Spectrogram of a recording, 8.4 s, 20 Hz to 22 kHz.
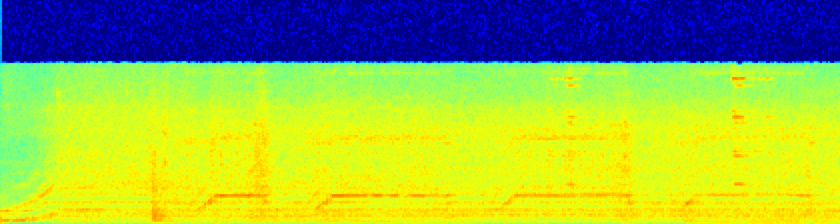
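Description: Tormach PSG 612 surface grinder's wheel spindle motor spinning up and then running with a steady hum, while the table's automatic feed drive whines on and off every second or two as the table traverses back and forth.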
